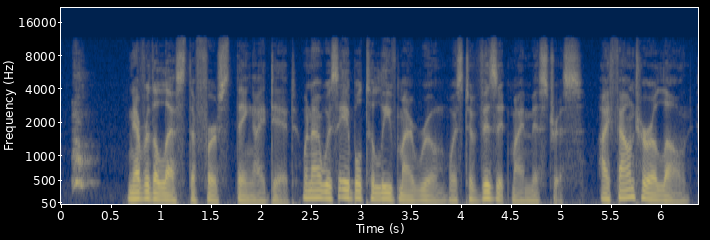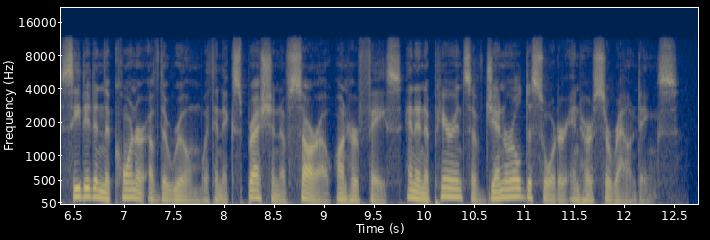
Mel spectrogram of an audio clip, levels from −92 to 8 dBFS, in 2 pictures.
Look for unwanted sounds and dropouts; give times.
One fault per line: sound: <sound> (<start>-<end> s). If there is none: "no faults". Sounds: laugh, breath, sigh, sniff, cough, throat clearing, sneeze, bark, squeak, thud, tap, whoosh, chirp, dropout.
sound: bark (0.1-0.4 s)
